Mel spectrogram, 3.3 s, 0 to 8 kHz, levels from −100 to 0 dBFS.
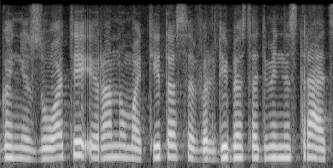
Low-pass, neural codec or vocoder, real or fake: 7.2 kHz; none; real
